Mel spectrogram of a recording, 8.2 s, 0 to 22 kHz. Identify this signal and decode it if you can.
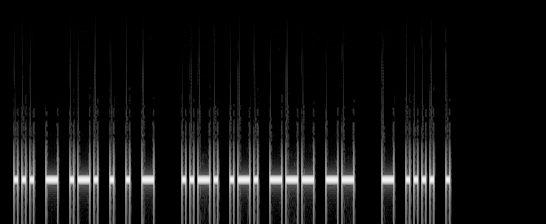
Morse code, heard as a keyed tone, about 20 wpm, 700 Hz. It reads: STREET FROM THE
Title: Sets of 5 Words Encore 20wpm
